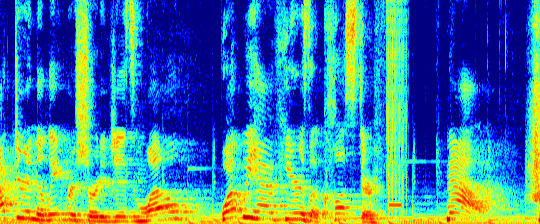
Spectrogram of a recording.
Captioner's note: beep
